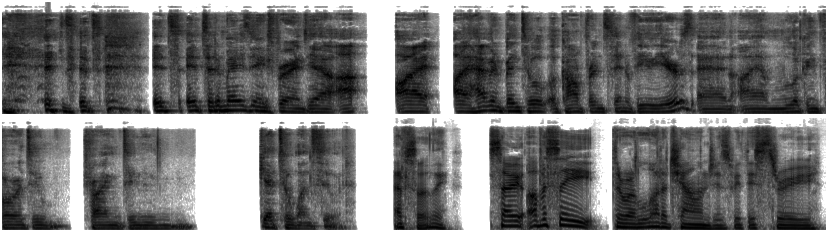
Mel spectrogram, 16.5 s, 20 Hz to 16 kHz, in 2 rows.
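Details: Adult man who stutters; found a stuttering support group at 28; audible repetitions; stuttering.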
